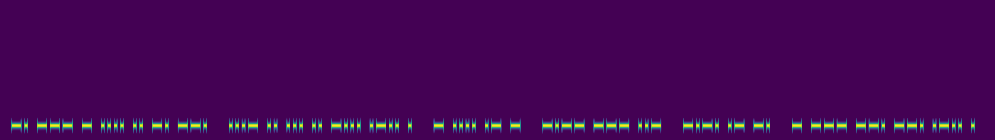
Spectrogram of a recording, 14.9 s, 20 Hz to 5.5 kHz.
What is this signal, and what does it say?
Morse code, heard as a keyed tone, about 25 wpm, 600 Hz. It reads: NOTHING VISIBLE THAT YOU CAN TOGGLE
